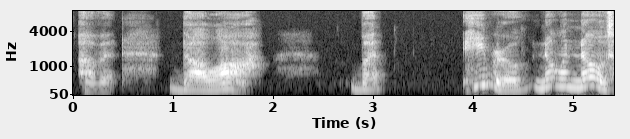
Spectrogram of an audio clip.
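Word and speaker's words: דָּבָר: day, and so this is a more modern pronunciation of the word. When I took Hebrew, I learned it as davar.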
